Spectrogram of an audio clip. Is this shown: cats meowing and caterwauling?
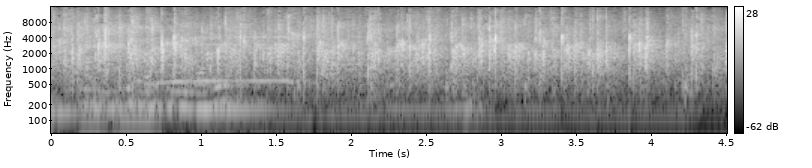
no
